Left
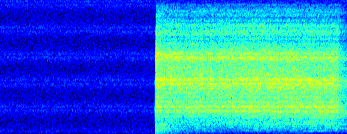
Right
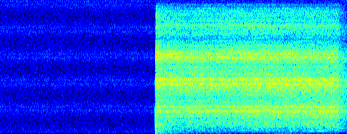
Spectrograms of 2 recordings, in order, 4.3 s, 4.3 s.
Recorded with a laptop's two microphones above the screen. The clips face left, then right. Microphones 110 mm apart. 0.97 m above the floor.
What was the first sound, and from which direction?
A hiss, 35° right (ahead or behind).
